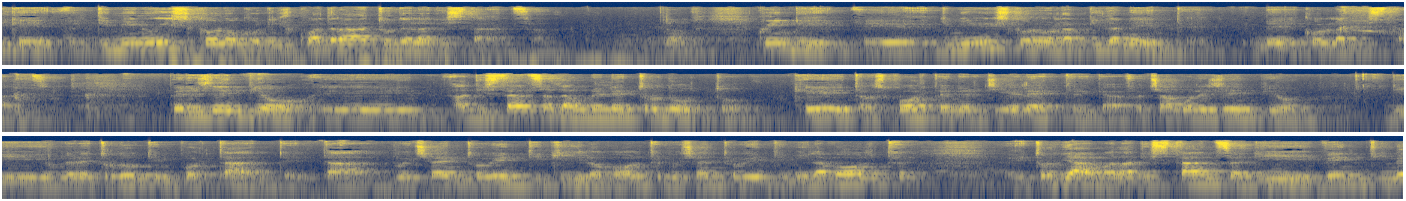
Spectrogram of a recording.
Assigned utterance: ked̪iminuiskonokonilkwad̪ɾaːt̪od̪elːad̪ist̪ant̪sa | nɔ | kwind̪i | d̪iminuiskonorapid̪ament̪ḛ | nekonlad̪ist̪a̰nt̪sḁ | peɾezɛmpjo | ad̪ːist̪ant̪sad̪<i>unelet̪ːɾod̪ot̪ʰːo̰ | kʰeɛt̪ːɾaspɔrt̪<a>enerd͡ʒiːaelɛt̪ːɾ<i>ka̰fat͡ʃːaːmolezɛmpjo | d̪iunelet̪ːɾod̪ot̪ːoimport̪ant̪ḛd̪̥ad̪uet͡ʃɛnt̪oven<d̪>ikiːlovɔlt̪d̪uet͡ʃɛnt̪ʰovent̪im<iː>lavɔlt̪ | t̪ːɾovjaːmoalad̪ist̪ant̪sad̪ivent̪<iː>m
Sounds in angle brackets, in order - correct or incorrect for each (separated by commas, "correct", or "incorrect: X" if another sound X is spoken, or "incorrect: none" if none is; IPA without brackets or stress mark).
incorrect: a, correct, correct, incorrect: t̪, correct, incorrect: i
